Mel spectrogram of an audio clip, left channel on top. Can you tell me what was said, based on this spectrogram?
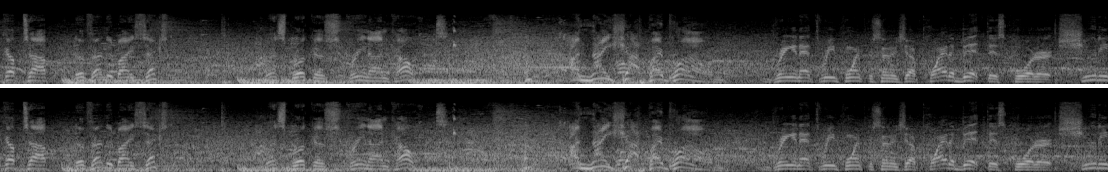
up top, defended by Sexton. Westbrook a screen on Collins. A nice shot by Brown. Bringing that three-point percentage up quite a bit this quarter,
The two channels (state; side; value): normal; both; correlation 0.64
